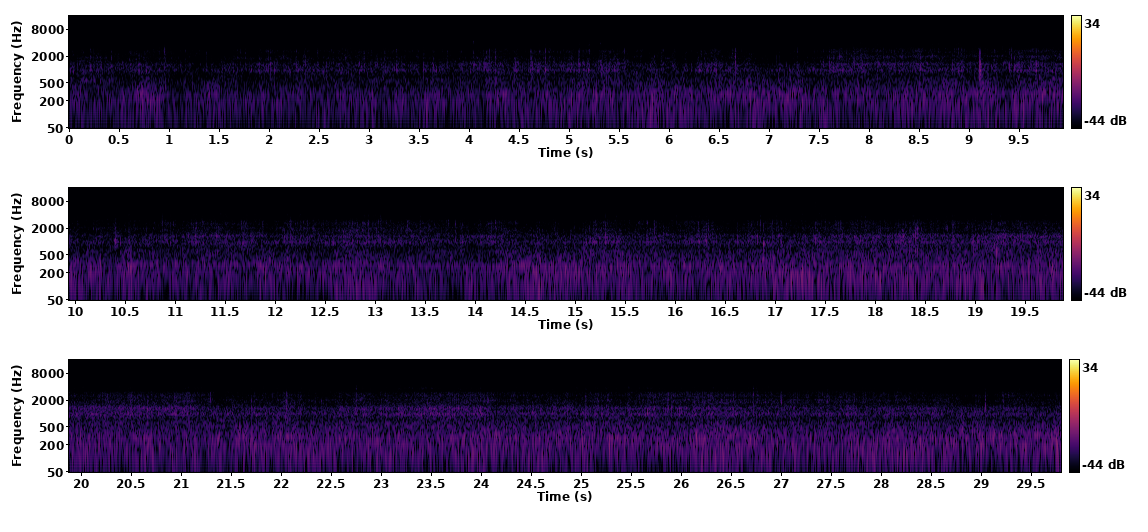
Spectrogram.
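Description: Mountain bike rolling along a gravel forest trail: faint, steady tyre noise on the dirt with wind on the microphone, and a sharp click about nine seconds in.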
